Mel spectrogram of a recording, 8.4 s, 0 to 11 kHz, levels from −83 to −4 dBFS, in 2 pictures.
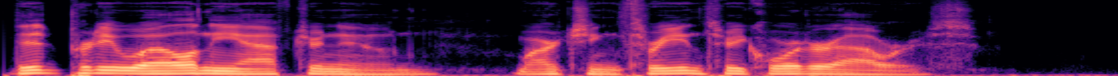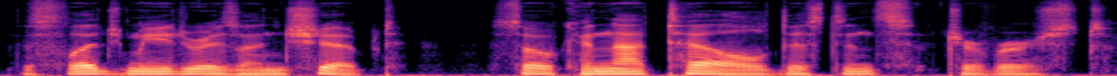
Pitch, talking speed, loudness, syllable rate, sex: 105 Hz, 155 wpm, -17 LUFS, 5.1 syllables/s, male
